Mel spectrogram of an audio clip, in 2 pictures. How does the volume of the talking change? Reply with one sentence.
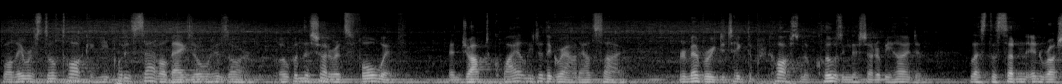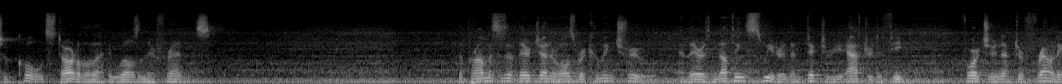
The loudness of the talking stays about the same.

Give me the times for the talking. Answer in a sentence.
The talking can be heard from 0.0 to 12.8 s and from 15.2 to 21.2 s.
